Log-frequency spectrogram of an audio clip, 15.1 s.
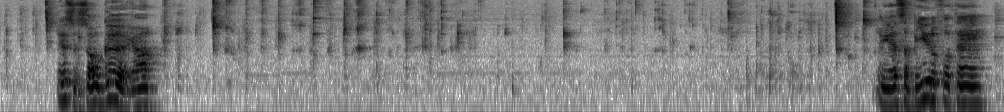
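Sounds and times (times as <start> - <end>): person chewing wetly: 0.0 - 0.9, 2.3 - 13.2.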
